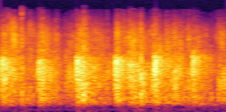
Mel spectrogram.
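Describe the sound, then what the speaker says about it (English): An audience at a school board meeting claps for a student named the state's Gatorade cross-country runner of the year, in short uneven bursts of applause at moderate distance. "Clap for Cole."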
